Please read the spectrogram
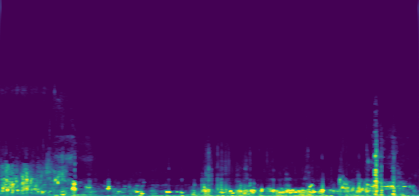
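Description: Water sloshing and gurgling right against the microphone of a camera held at the waterline, with a steady low rumble and many small splashes and clicks.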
